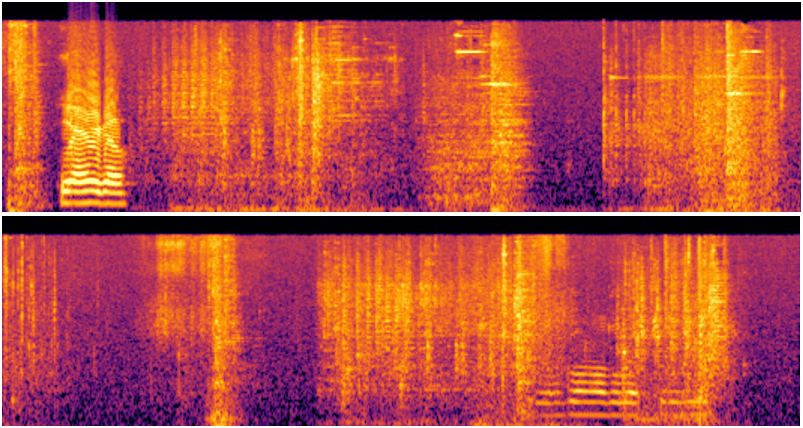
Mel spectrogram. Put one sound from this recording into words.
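A metal panel clanks and scrapes as it is set against a wall.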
